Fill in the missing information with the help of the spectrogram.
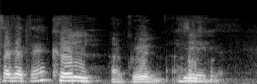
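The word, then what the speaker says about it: Köln: ہاں کوئل. جی. یہ لفظ کولون جو ہے وہ غلط تلفظ ہے، اوڈی کولون سے بن گیا ہے زیادہ مشہور. جی اصل میں کوئل ہے.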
